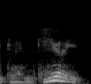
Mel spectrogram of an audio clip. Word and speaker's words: Glen Garioch: your favorite Glenn Geary I say Glenn giri in South Africa but I think Glengarry is the as a good pronunciation thank you very much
